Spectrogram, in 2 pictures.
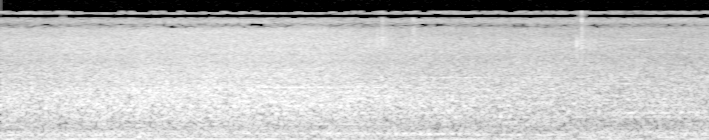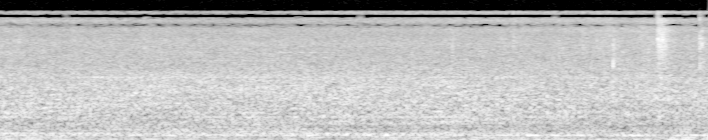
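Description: Steady machine hum: fan noise over a low, even electrical drone, with no change in pitch or level.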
